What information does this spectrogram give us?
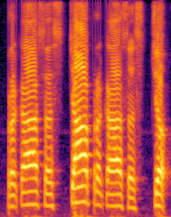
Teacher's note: સોહમિજ્યા વિશુદ્ધાત્મા પ્રજાલોપનિમીલિત પ્રકાશશ્ચ, પ્રકાશશ્ચ એટલે અહીંયા એવું છે, પ્રકાશશ્ચ અપ્રકાશશ્ચ એવી રીતના છે. એટલે પ્રકાશશ્ચ અપ્રકાશશ્ચ એટલે બે અ મળીને દીર્ઘ આકાર થઈ ગયો, પ્રકાશશ્ચા પ્રકાશશ્ચ એવું.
